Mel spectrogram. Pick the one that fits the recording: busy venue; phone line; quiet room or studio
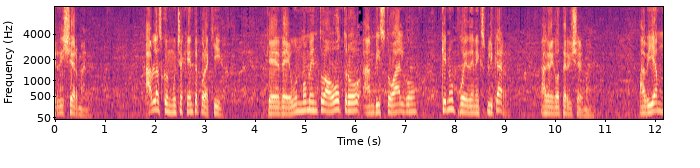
busy venue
